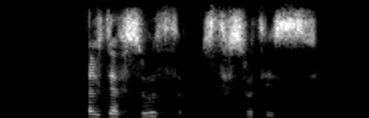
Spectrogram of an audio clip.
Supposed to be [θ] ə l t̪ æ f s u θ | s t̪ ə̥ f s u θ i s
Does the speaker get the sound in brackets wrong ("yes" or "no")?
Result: no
